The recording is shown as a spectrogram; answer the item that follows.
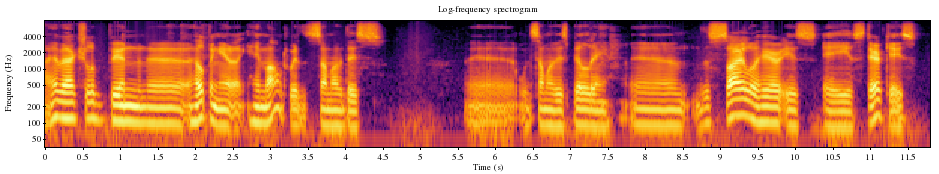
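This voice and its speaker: At a very slow pace, a man speaks with a Swedish accent. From Sweden. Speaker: video game streamer. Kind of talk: casual gameplay commentary. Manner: animated, chatty.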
